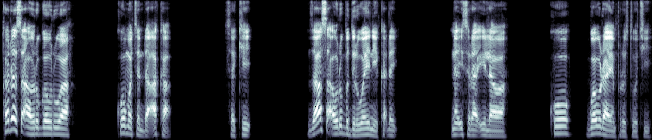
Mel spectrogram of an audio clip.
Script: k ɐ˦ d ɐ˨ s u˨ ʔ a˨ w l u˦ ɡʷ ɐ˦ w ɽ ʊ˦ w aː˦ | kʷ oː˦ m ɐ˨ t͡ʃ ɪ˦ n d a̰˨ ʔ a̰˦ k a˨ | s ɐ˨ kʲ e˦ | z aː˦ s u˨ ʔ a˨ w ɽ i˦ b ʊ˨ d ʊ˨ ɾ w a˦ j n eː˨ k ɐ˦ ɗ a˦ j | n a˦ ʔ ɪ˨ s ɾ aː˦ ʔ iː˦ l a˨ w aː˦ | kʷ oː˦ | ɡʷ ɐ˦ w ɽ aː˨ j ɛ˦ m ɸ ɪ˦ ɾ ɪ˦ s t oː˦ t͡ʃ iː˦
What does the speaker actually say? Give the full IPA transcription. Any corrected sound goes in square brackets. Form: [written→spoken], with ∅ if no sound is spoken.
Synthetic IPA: k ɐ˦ d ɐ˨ s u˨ ʔ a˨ w [l→ɽ] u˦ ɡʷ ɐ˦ w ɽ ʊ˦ w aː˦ | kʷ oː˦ m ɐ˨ t͡ʃ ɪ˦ n d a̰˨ ʔ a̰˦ k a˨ | s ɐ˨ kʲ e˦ | z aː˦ s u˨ ʔ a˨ w ɽ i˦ b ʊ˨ d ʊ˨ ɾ w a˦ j n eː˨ k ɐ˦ ɗ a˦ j | n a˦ ʔ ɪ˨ s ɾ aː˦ ʔ iː˦ l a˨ w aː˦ | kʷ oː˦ | ɡʷ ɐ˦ w ɽ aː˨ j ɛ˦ m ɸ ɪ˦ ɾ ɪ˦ s t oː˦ t͡ʃ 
